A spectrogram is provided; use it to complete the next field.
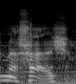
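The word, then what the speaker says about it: נחש: Ven aquí arriba Entonces la palabra najash que aquí en el diccionario strong se escribe con seis con h nosotros en español diríamos con j con una jota no es el número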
